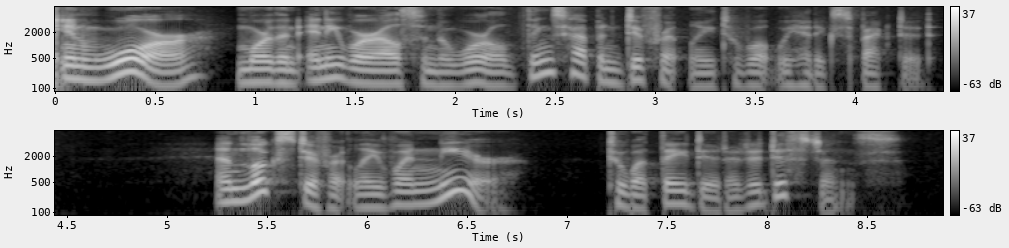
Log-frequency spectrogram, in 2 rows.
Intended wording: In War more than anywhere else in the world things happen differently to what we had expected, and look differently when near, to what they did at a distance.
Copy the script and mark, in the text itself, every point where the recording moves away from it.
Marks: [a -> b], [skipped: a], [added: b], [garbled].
In War more than anywhere else in the world things happen differently to what we had expected, and [look -> looks] differently when near, to what they did at a distance.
